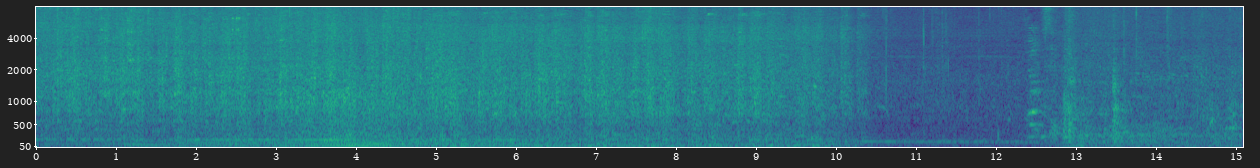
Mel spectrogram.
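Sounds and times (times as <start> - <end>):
train carriages rumbling on rails: 0.0 - 15.0.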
